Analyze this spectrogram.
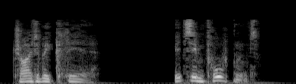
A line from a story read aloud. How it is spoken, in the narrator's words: Modig said, more sharply than usual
